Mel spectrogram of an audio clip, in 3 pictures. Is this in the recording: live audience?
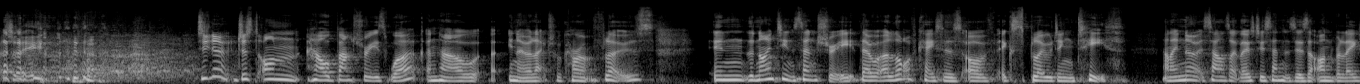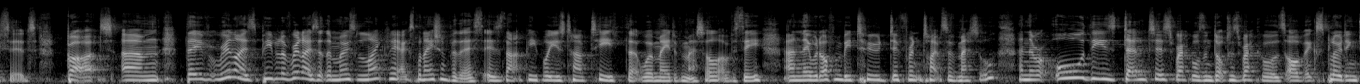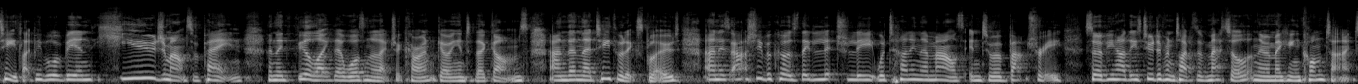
yes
